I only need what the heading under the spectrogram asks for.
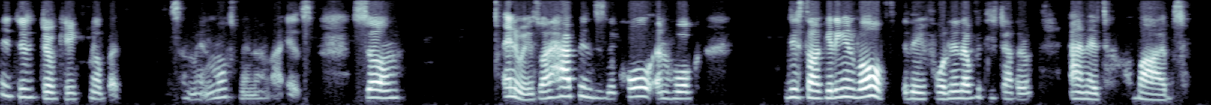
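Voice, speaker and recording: Animated in tone, a woman at medium pitch speaks at a moderate pace with ordinary pitch variation, big swings in loudness and long, frequent pauses, in a dry, close sound with no echo. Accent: non-native. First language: not English. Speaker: book reviewer. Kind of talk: casual book review vlog. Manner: halting, self-correcting.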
